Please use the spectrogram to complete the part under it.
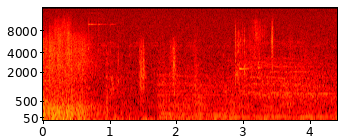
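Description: Gunfire in the video game Medal of Honor: Underground: a burst of loud shots at the start, then scattered fainter cracks and pops over a constant rumbling ambience.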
